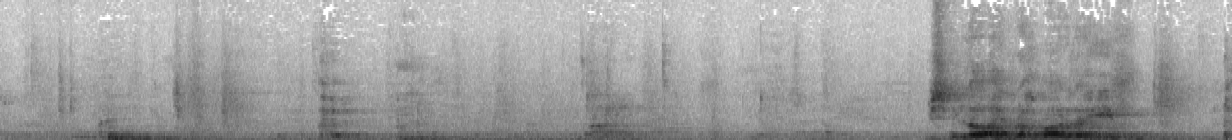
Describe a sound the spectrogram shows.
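A man recites loudly into a microphone, heard through a loudspeaker in an echoing hall.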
